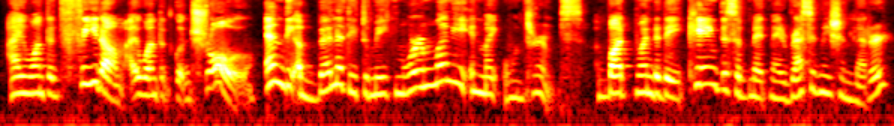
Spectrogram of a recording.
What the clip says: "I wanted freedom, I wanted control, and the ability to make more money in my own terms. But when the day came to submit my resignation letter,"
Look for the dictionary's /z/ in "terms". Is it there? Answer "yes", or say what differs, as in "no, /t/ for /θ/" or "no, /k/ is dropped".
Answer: no, /s/ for /z/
